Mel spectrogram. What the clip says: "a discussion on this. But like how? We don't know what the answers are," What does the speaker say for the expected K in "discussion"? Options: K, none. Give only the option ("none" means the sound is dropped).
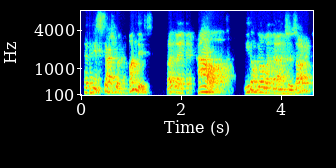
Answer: none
